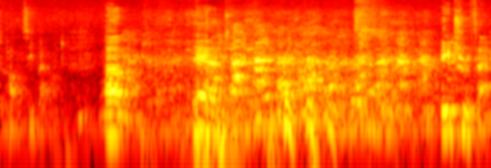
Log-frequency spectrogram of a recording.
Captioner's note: audience laughter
